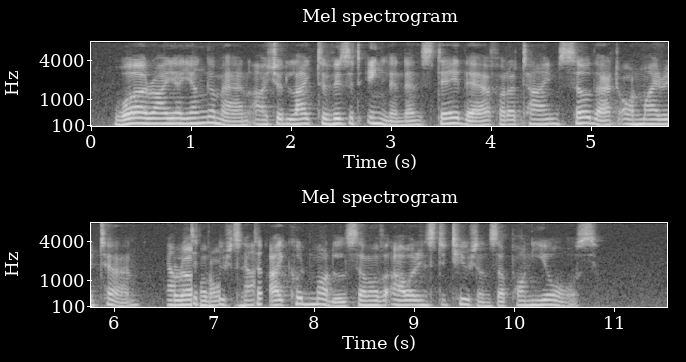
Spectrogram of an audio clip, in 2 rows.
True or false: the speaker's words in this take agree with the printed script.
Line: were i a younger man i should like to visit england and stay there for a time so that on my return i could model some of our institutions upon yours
false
